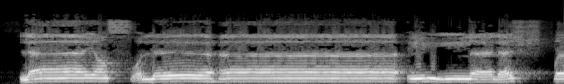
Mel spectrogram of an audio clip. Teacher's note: الوجه الثاني بالتقليل في الألف الممال، هذا يستلزم التقيق في اللام، لا يصلها إلا لشق.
